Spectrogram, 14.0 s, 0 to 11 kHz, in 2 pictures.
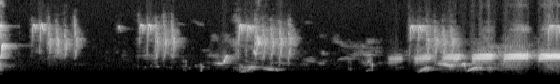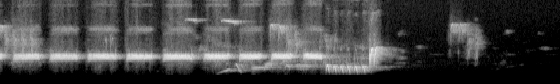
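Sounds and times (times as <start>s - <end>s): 
common nightingale Luscinia megarhynchos song: 0.0s - 13.4s.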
